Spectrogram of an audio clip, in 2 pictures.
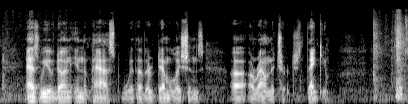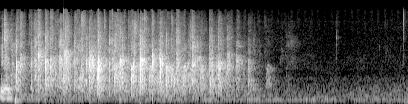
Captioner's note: applause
